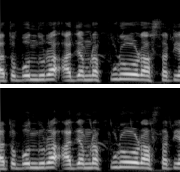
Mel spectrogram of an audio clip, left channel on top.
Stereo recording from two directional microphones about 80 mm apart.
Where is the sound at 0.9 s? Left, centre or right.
Left.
